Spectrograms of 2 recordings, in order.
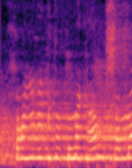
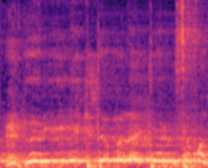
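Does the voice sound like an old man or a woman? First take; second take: woman; old man. First: It is said in a put-on motherly woman's voice. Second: It is said in a put-on old grandfather's voice. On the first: "ubah suara karakternya ibu-ibu" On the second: "Ubah suara kai-kai"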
